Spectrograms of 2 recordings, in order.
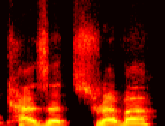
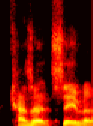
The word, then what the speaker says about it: Kazartseva: I believe it's Ekaterina Kazartseva. Kazartseva, there you go. Actually pronouncing all of the consonants this time.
